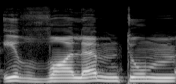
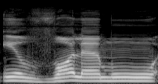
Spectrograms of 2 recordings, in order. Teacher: Here we notice that the dha prevailed over the dhal in both examples.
